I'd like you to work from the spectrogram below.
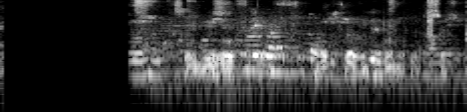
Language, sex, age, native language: Icelandic, male, 11, Icelandic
